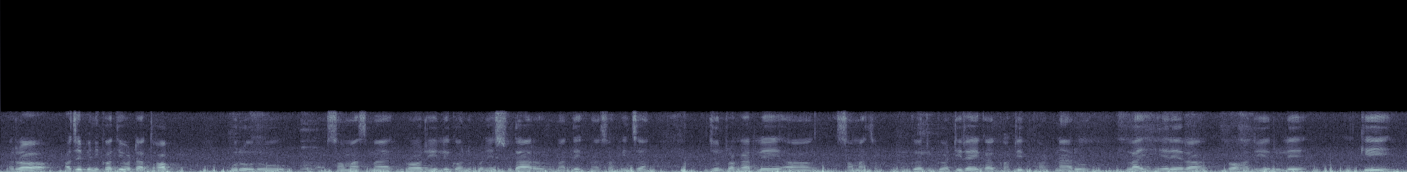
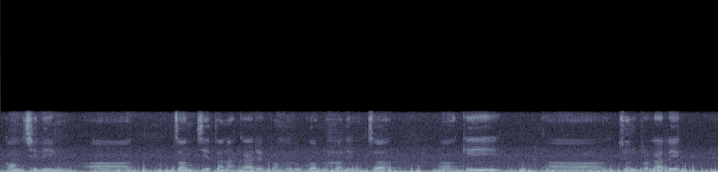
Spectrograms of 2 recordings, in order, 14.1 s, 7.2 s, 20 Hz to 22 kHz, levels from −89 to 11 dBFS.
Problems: background sounds at intervals, background conversations at intervals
